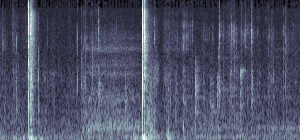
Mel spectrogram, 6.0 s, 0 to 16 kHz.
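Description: Two sharp clicks, about half a second in and again about two seconds later, with faint rustling between them, as hands work apart the brittle old sleeving of a Porsche 356 wiring harness.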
